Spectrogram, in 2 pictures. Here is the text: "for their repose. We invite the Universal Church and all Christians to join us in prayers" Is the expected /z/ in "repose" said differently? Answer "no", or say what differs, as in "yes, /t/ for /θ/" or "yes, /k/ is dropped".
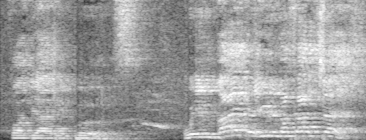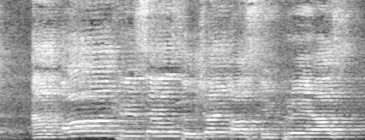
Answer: yes, /s/ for /z/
